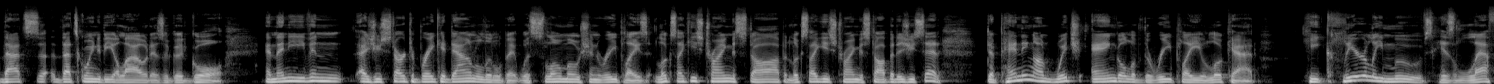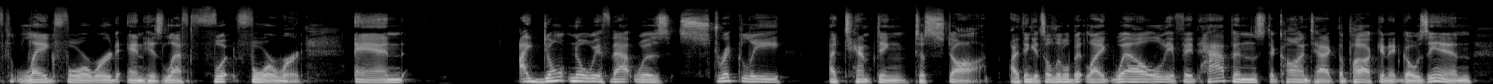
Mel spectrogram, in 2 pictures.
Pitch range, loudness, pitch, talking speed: 100-130 Hz, -22 LUFS, 115 Hz, 195 wpm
